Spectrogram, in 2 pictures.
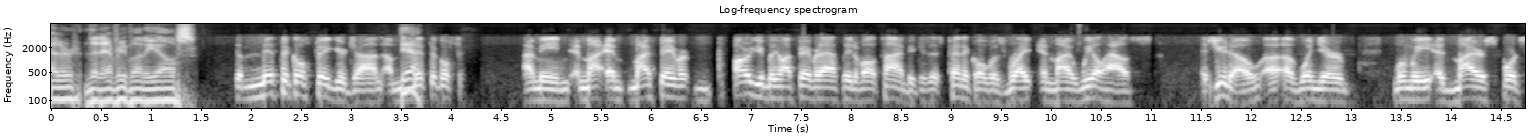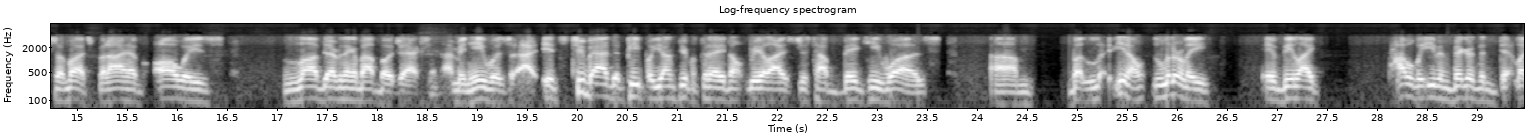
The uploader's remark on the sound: opens the phone lines up for questions and comments from callers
